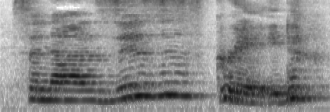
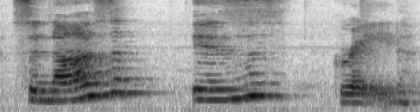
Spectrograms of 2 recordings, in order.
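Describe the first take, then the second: First: The phrase is said at normal speed. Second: The phrase is said slowly, syllables pulled apart.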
